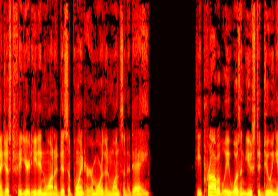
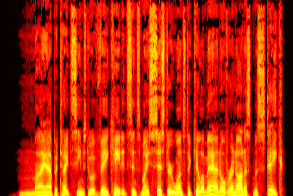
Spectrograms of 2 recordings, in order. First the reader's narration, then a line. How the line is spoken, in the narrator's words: Sawadi grumbled with a dramatic sigh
